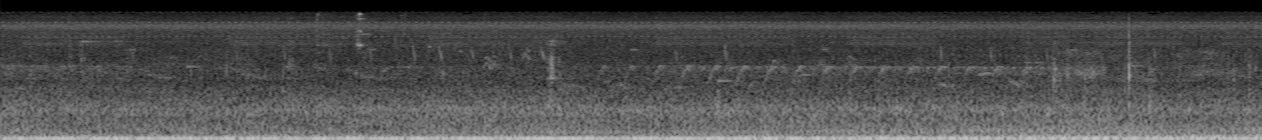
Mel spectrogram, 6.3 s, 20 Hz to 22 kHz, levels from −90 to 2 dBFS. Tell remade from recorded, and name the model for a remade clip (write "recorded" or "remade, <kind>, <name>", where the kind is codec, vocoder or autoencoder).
recorded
